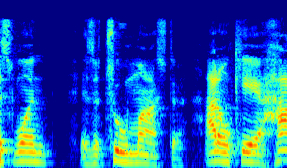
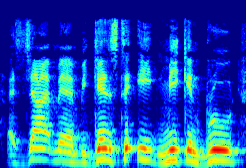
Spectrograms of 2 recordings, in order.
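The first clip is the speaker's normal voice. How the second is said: ordinary delivery, nothing marked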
